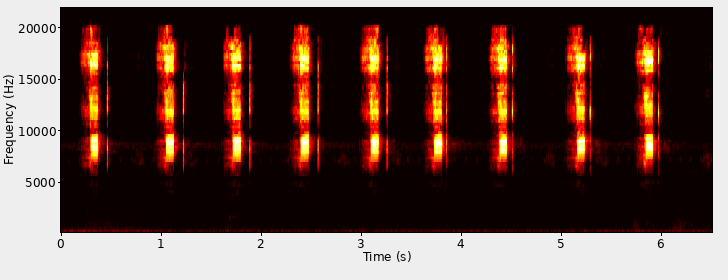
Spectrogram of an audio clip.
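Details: A locust stridulating, said to be communicating with its partner, recorded on an iPhone; sharp, very high, brief clicking rasps repeated evenly about every 0.7 seconds, nine in six seconds, over a faint low background hum.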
